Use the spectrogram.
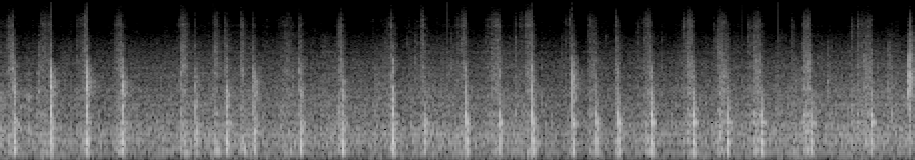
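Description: A knife chopping onion on a board, with a steady series of crisp, close, evenly spaced knocks throughout.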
